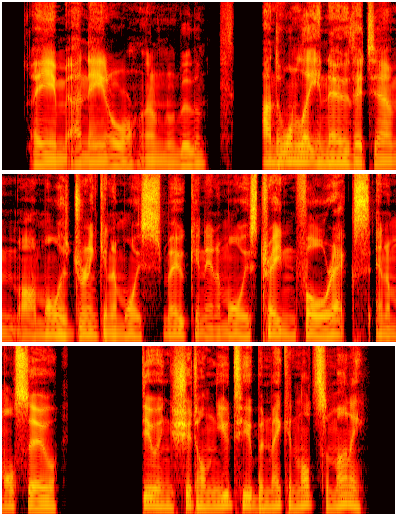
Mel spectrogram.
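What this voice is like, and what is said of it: Poor imitation British accent. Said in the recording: “my completely legitimate, British accent ... that's a poor British accent”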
